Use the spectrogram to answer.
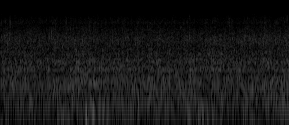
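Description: Steady rushing of water pouring from a pipe that drains an abandoned coal mine, out of a roadside mountainside in Itmann, Wyoming County; an even, continuous hiss with no breaks and no voices.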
